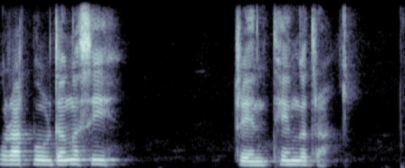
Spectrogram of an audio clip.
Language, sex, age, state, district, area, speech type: Manipuri, female, 45-60, Manipur, Bishnupur, rural, read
